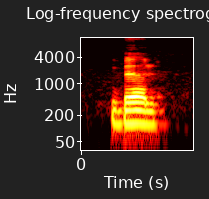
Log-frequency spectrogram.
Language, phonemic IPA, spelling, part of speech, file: Moroccan Arabic, /baːl/, بال, verb / noun, LL-Q56426 (ary)-بال.wav
- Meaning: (verb) to urinate; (noun) mind, state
